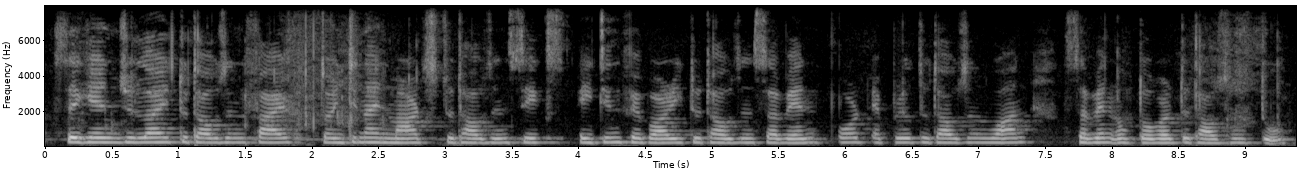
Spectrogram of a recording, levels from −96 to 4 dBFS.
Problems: background sounds at intervals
